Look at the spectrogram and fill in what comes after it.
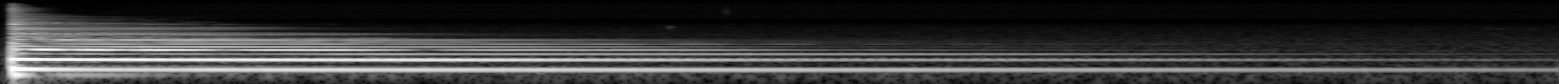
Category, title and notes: Instrument samples > String
broken guitar
Off-tune pluck of a guitar string. Recorded with my phone.
chord, guitar, string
